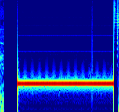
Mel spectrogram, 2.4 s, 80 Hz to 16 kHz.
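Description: A loud, steady 1 kHz test-tone beep, the tone that goes with TV colour bars, added in editing. It starts about a third of a second in after a moment of dead silence and holds one unchanging pitch.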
